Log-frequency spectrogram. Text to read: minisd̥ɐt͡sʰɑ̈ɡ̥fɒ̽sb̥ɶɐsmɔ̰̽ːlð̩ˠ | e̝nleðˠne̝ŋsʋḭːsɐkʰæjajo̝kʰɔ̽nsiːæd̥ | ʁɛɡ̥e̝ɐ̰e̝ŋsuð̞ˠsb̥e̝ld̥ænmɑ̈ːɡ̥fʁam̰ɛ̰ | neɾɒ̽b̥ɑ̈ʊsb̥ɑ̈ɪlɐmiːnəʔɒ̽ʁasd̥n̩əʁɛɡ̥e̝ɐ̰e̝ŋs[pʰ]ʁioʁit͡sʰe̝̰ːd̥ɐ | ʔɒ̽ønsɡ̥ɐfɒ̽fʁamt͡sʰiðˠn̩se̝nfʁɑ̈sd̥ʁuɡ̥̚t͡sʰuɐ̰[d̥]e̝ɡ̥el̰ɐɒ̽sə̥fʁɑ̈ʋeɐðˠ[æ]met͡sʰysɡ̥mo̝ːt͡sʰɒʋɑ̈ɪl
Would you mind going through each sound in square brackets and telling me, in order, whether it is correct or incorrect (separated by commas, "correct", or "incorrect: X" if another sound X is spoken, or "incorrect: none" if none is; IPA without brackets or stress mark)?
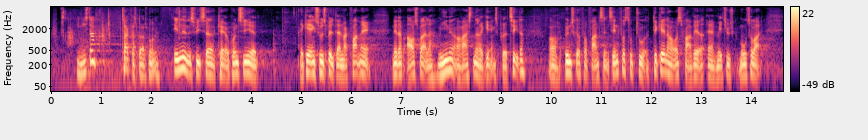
correct, correct, correct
